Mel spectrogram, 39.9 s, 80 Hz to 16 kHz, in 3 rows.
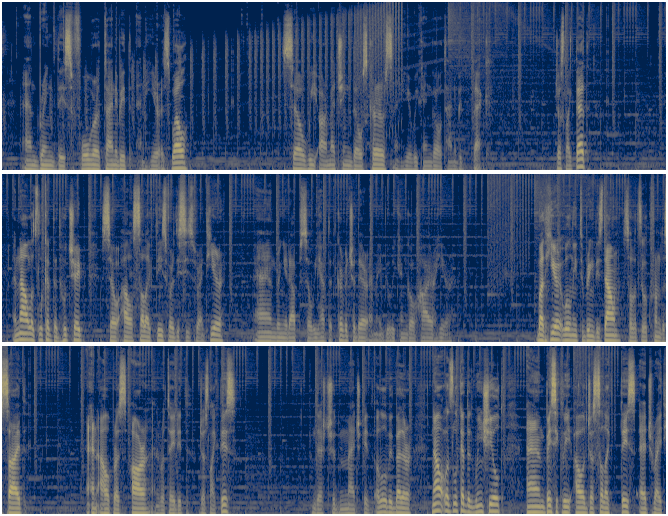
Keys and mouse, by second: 0.9 g, 2.6 click, 3.1 g, 7.3 click, 7.8 g, 9.6-11.7 middle drag, 15.3 click, 17.0 KP_1, 18.0 g, 20.0 click, 20.2 g, 23.8 KP_1, 25.6 KP_3, 26.8 ., 28.5 r, 30.9-32.8 middle drag, 33.4 shift+middle click, 34.1 middle click, 35.3 middle click, 37.6 2, 38.3 click.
